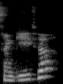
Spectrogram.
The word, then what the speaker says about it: Sangita: Uh my first name pronounced as Sangita and uh the switcher is not my last name.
